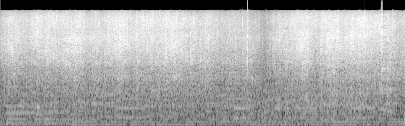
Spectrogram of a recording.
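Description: Pork belly pieces in red curry paste sizzling in a hot nonstick wok as a silicone spatula stirs them, the sizzle swelling and easing about every two seconds.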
